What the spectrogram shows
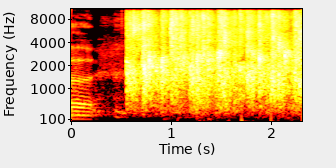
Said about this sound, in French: Écoutez, moi, je vous propose de les applaudir et de les accueillir sur le plateau. Donc, je vois une, directrice là-bas qui se lève.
